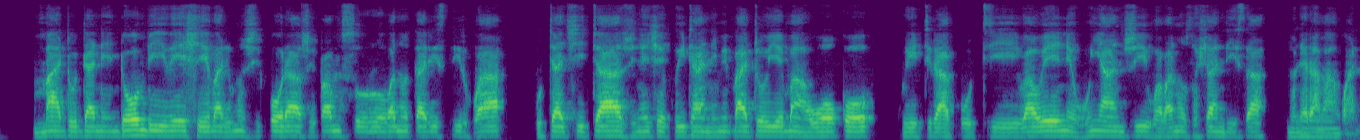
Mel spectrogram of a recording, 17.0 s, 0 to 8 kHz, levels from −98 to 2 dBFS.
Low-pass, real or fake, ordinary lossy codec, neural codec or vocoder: 7.2 kHz; fake; AAC, 48 kbps; codec, 16 kHz, 16 kbps, FreqCodec, smaller model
